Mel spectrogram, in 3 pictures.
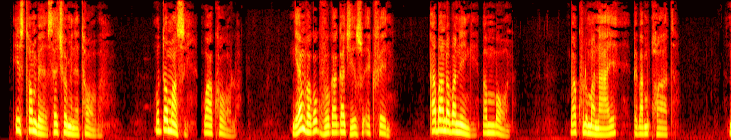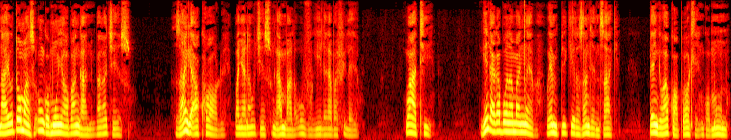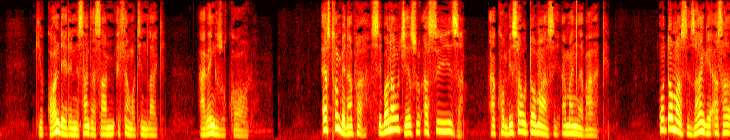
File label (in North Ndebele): good news ndebele southern, drama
